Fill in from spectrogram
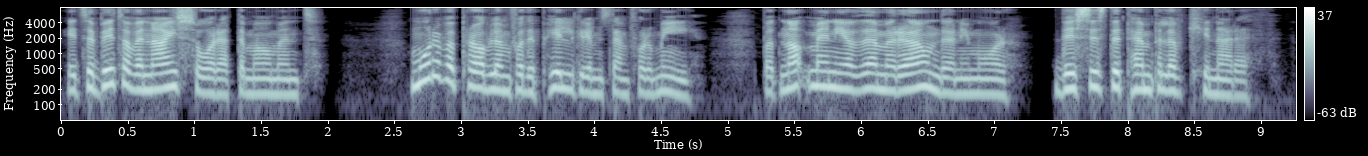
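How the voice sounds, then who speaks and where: An actress playing a sturdy, earnest Nord woman in a fantasy video game, with clear, deliberate delivery. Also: medium pitch, no echo, clean studio sound, natural voice.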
